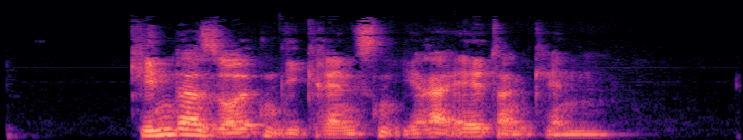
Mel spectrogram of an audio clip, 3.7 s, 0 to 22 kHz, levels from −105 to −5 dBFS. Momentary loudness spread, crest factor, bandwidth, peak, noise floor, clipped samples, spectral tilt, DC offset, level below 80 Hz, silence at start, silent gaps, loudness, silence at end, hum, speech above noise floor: 12 LU; 20 dB; 13 kHz; -10 dBFS; -85 dBFS; under 0.1%; -5 dB/octave; under 0.1%; -66 dBFS; 0.65 s; none; -28 LUFS; 0.65 s; none; 58 dB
